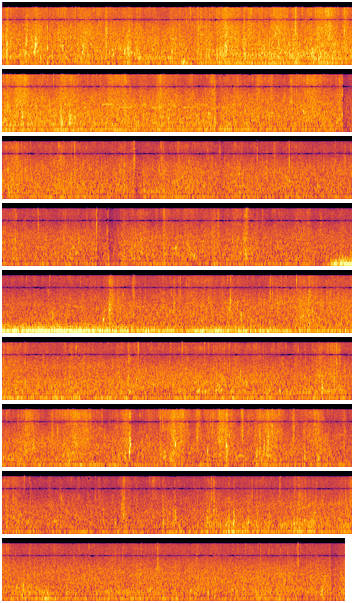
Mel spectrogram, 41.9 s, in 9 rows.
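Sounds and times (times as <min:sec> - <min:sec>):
heavy rain falling: 0:00.0 - 0:41.9
raindrops ticking close by: 0:00.0 - 0:41.9
deep rumble of thunder: 0:18.4 - 0:23.5.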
